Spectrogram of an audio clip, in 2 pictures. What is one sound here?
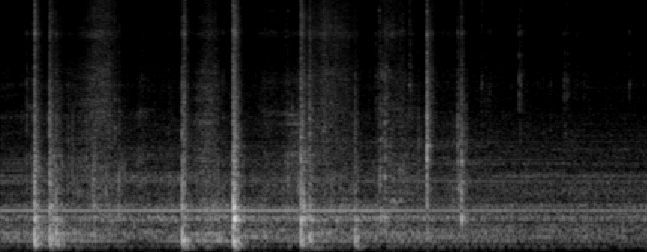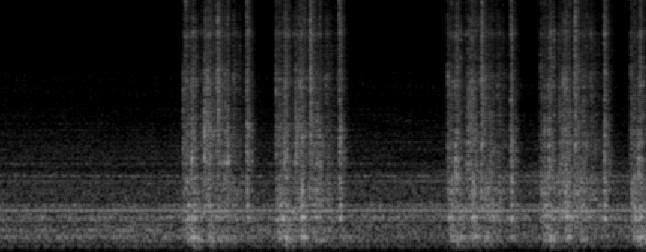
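A slide projector hums steadily with its fan running.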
